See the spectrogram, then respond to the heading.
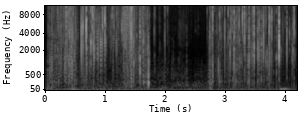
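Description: Fingertips and nails lightly scratch and crinkle the surface of clear plastic bubble wrap mounded over a recorder. Dense, bright crackling and crinkling runs throughout, easing into a quieter stretch midway before the sharp scratching picks back up.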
